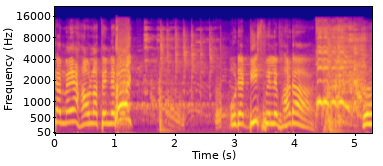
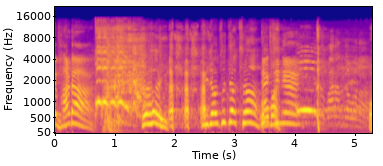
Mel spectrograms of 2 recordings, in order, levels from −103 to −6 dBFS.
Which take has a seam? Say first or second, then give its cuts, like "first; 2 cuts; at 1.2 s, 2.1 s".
first; 1 cut; at 2.7 s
